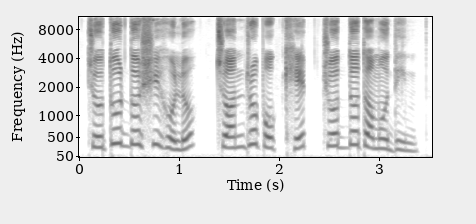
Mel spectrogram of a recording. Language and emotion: Bengali, neutral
